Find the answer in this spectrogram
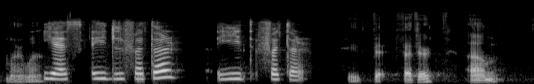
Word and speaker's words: Eid al-Fitr: Yes, Eid al-Fitr.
